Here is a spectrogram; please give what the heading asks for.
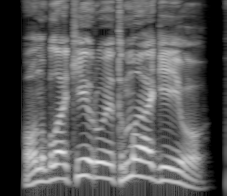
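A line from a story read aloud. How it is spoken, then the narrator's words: Yelled. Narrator (Russian): заорал Эрнесто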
